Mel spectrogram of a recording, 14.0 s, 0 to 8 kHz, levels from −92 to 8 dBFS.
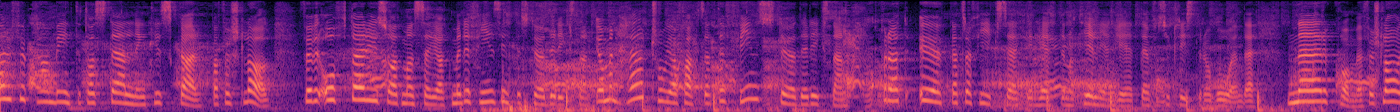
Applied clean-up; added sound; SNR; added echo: none; Bark / Growling + Writing; 8 dB; none.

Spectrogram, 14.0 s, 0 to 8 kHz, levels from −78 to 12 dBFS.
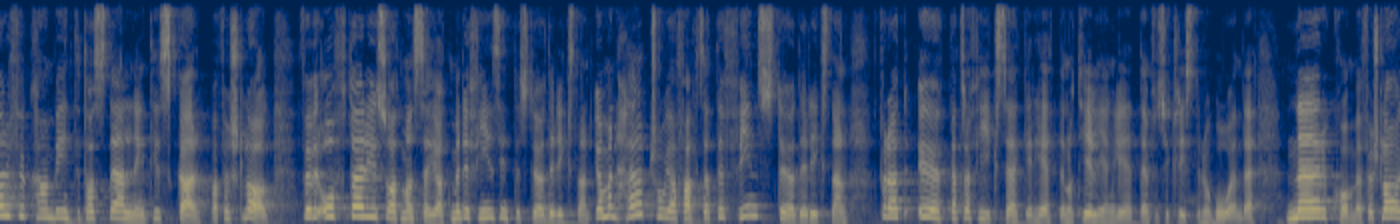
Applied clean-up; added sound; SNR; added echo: none; none; none; none.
